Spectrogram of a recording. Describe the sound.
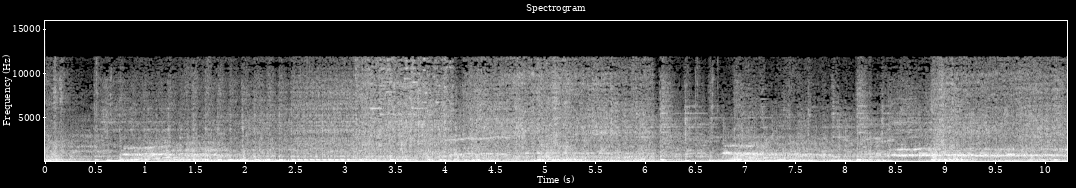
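Racing video game car driving a country track: a steady engine roar with revving that swoops down and back up in pitch, plus gritty tire and road noise throughout.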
